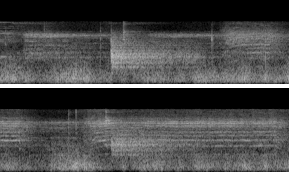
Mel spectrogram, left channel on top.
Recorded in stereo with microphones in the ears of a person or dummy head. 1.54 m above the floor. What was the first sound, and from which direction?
A gunshot, 30° left (ahead or behind).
